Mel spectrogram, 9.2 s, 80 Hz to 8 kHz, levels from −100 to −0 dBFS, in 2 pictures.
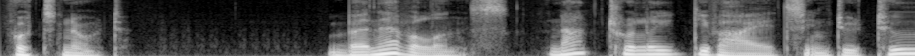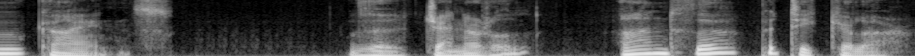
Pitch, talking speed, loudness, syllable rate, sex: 125 Hz, 80 wpm, -20 LUFS, 4.5 syllables/s, male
